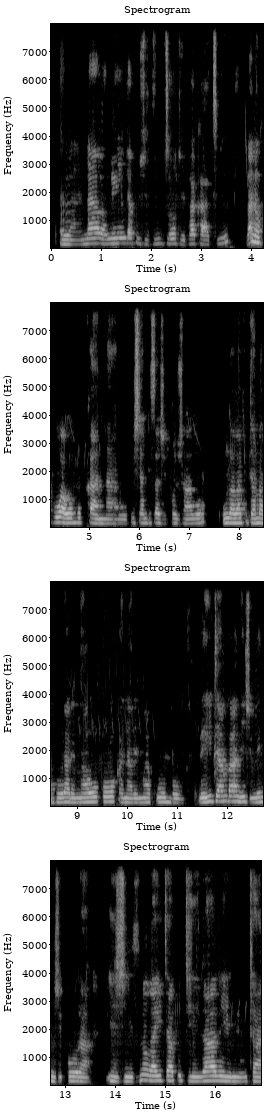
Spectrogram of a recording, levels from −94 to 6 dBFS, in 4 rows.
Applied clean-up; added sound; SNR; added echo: neural mask model Resemble Enhance denoiser.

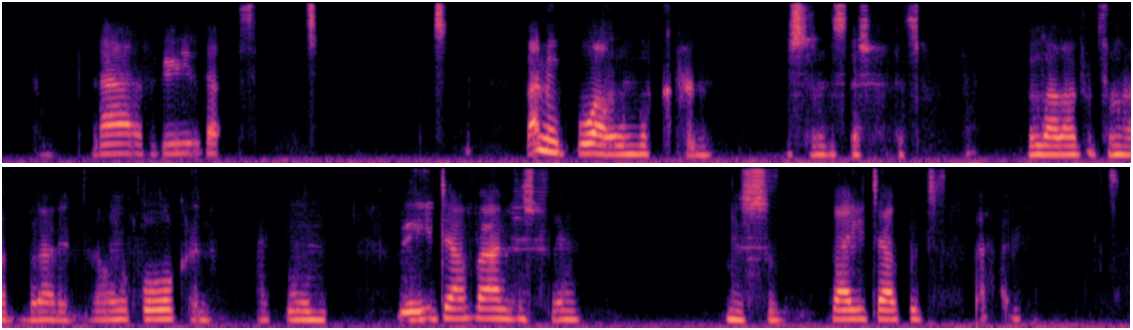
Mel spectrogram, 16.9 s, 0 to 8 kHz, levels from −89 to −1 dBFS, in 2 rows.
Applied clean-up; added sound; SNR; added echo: neural diffusion model UNIVERSE++.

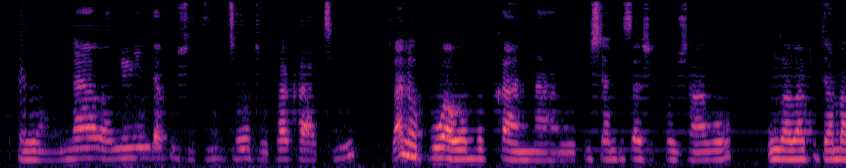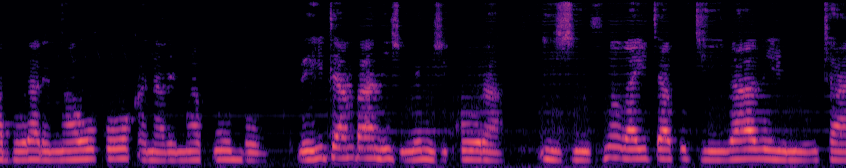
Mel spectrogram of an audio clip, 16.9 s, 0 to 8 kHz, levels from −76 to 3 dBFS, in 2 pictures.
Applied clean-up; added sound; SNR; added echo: neural separator model SepFormer DNS4.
